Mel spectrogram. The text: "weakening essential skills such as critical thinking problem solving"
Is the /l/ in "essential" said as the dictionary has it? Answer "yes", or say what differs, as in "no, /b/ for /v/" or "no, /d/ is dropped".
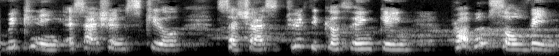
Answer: no, /n/ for /l/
